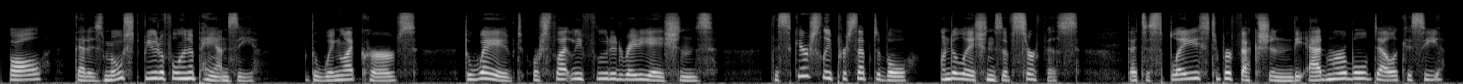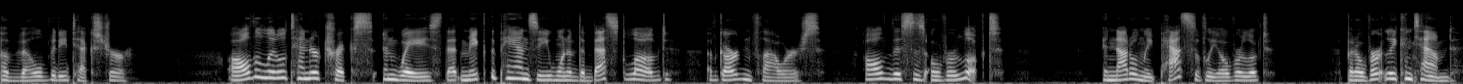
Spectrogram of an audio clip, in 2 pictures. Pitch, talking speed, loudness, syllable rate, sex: 215 Hz, 135 wpm, -19 LUFS, 5.2 syllables/s, female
